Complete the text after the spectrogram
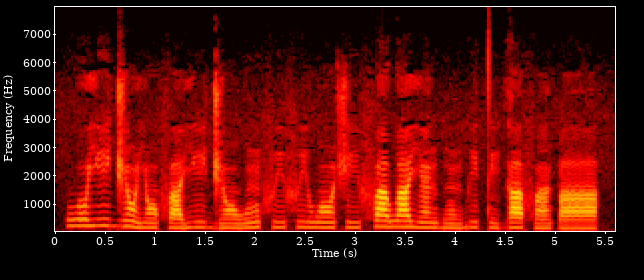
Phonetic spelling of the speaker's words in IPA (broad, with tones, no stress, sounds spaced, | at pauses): w o˦ j i˦ d͡ʒ ɔ̃˦˨ j ɔ̃˨ f a˨ j i˧ d͡ʒ ɔ̃˨ w ũ˨˦ f i˧ f i˧ w ɔ̃˧ ʃ i˧ f a˦ w a˦ j ɛ̃˧ ɡ͡b ũ˨ b i˧ t i˨ ɡ a˧ f ã˧ k͡p a˧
